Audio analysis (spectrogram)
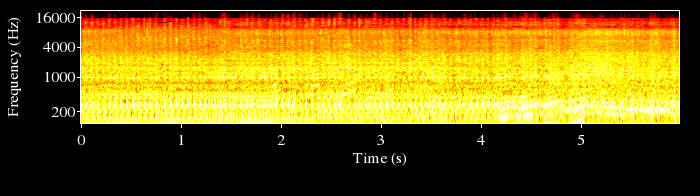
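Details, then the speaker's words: Worn vintage two-stroke snowmobile: screams at a high, uneven buzz with a ragged, stumbling beat instead of settling. Idle set too high, suspected bad plug on one cylinder; new plugs are on hand. "It sounds like someone's got the idle turnway up and it's got a bad plug. That's just one cylinder."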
